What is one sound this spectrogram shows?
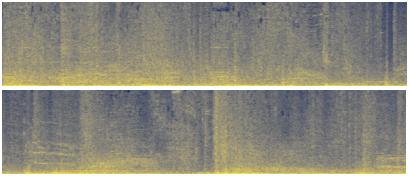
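Spell effects whoosh and crackle in a video game battle.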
